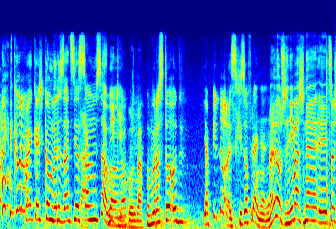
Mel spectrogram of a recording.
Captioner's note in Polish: śmiech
